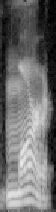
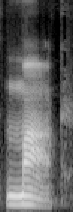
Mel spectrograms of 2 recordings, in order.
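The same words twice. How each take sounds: First: The R sound is strongly pronounced. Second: The final R sound is dropped. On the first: The speaker calls it wrong. "Not this Mark. Why are you guys stressing on the R so much?" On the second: The speaker calls it right. "It's Mark. Okay?"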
